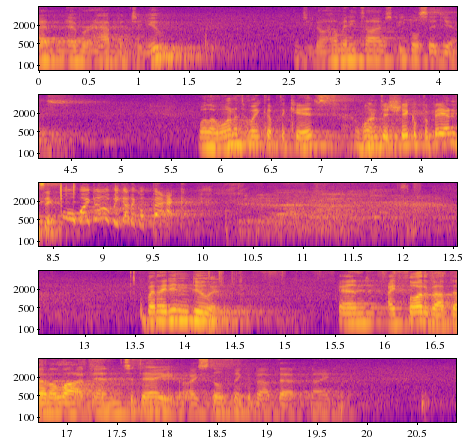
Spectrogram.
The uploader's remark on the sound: Keynote Address at MLP Conference, Rochester, NY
